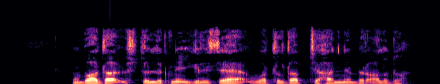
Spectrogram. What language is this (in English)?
Uyghur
